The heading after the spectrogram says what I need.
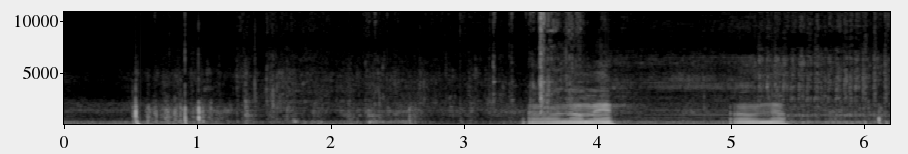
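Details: Kawasaki ZX6R with new fuel pump, cleaned intake, new plugs, fresh gas and injector cleaner fires in two brief bursts under a second each then cuts out; owner suspects weak battery, cause unknown.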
